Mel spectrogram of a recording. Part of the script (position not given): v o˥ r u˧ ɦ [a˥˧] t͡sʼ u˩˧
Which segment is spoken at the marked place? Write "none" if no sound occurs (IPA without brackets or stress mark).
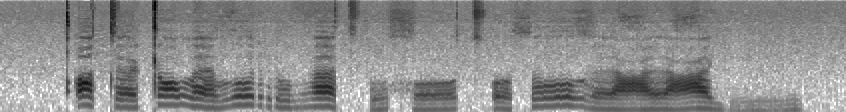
ɐ˥˧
